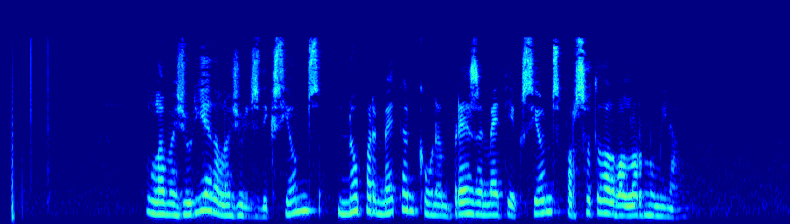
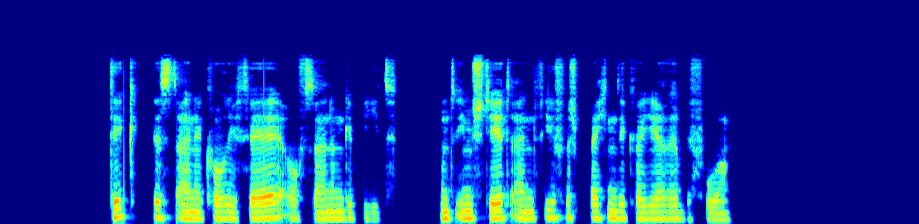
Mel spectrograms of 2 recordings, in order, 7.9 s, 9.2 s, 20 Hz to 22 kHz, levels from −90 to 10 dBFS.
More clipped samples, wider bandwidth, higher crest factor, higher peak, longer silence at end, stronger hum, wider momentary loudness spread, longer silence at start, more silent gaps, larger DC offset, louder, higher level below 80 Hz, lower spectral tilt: neither; first, 11.5 kHz vs 8.2 kHz; about the same, 22 dB vs 20 dB; second, -24 dBFS vs -6 dBFS; second, 1.1 s vs 1.9 s; neither; about the same, 12 LU vs 11 LU; second, 0.1 s vs 1.1 s; second, none vs 1.47-1.51 s, 4.02-4.38 s; neither; second, -44 LUFS vs -25 LUFS; second, under -90 dBFS vs -62 dBFS; second, -2.5 dB/octave vs -4.5 dB/octave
